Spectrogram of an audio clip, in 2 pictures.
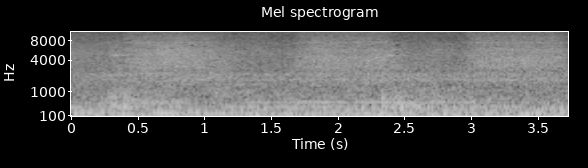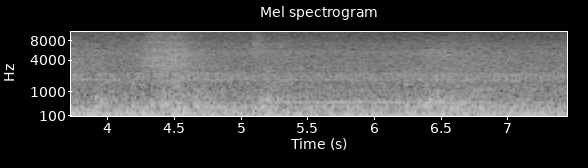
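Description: Factory machinery running with a steady low hum. A hiss comes and goes about once a second and stops about four and a half seconds in.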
